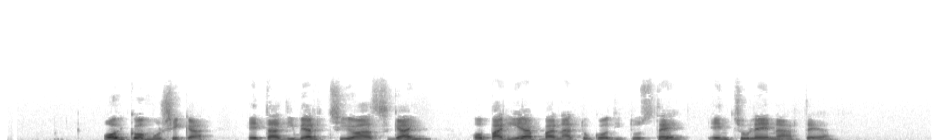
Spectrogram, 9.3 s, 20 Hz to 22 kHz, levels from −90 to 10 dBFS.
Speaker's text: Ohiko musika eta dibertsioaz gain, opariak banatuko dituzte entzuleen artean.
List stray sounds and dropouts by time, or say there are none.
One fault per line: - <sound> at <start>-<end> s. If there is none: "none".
none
